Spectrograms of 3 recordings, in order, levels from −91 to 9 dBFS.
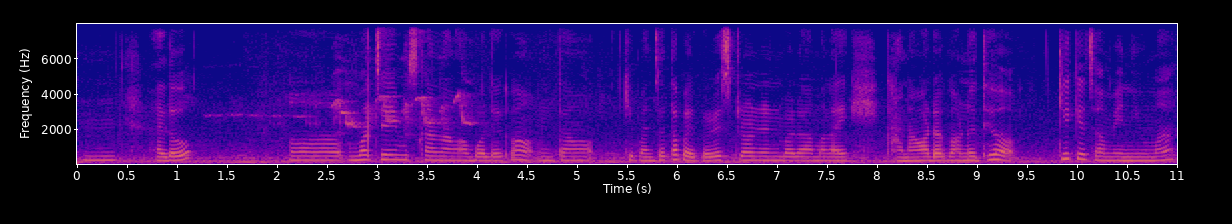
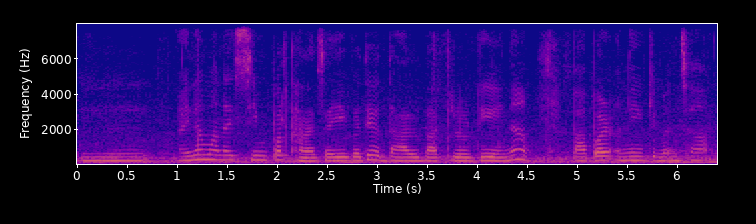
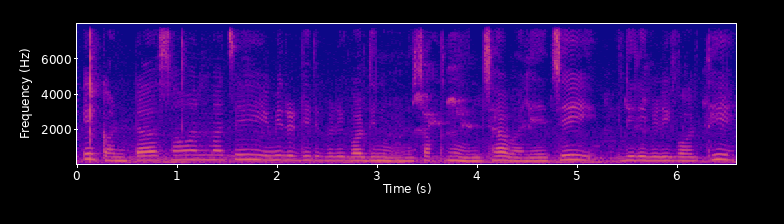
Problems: constant background noise, background conversations at intervals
